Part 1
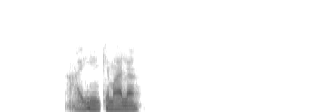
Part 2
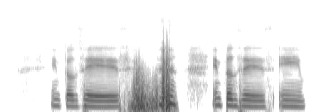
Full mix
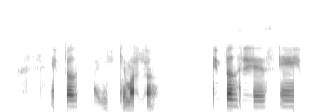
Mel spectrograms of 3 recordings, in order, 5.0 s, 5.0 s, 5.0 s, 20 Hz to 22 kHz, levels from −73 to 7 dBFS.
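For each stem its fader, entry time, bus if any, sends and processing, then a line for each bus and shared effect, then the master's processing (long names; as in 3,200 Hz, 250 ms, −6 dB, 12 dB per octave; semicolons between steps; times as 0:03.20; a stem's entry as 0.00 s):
+1.5 dB, 0.25 s, no send, low-pass that shuts in the quiet parts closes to 2,900 Hz, open at −26.5 dBFS; mains hum 50 Hz, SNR 23 dB; automatic ducking −22 dB, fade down 0.65 s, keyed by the second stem
+0.5 dB, 0.00 s, muted 0:01.15–0:03.15, no send, sub-octave generator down 2 octaves, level −4 dB; tape wow and flutter 16 cents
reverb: not used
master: auto-filter high-pass square 2.5 Hz 740–3,700 Hz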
